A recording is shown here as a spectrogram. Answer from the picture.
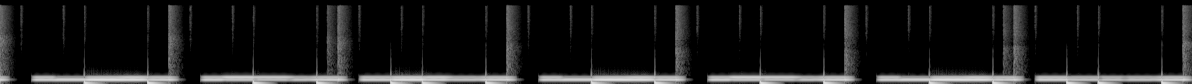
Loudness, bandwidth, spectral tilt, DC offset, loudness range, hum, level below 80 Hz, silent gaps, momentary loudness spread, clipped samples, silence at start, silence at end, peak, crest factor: -14 LUFS; 17 kHz; -8 dB/octave; under 0.1%; 1 LU; none; -22 dBFS; 0.25-0.31 s, 1.94-2.00 s, 5.32-5.38 s, 7.01-7.07 s, 8.70-8.76 s; 9 LU; under 0.1%; 0 s; 0 s; -2 dBFS; 12 dB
